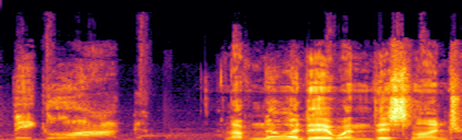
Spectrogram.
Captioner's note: voiceover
